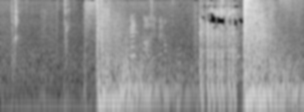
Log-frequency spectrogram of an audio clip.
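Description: Bursts of gunfire from a shooting video game, one short burst early, then long sustained stretches of automatic fire that fill most of the clip, loud and close, with players' voices talking over the action.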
